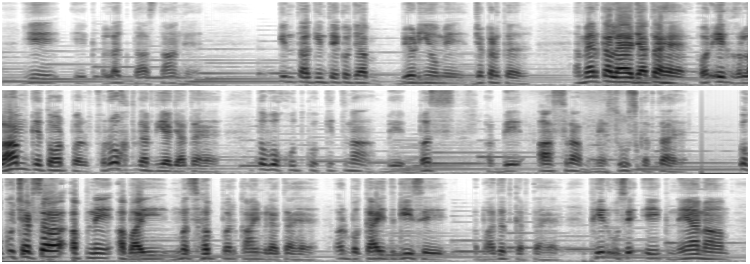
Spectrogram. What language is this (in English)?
Urdu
